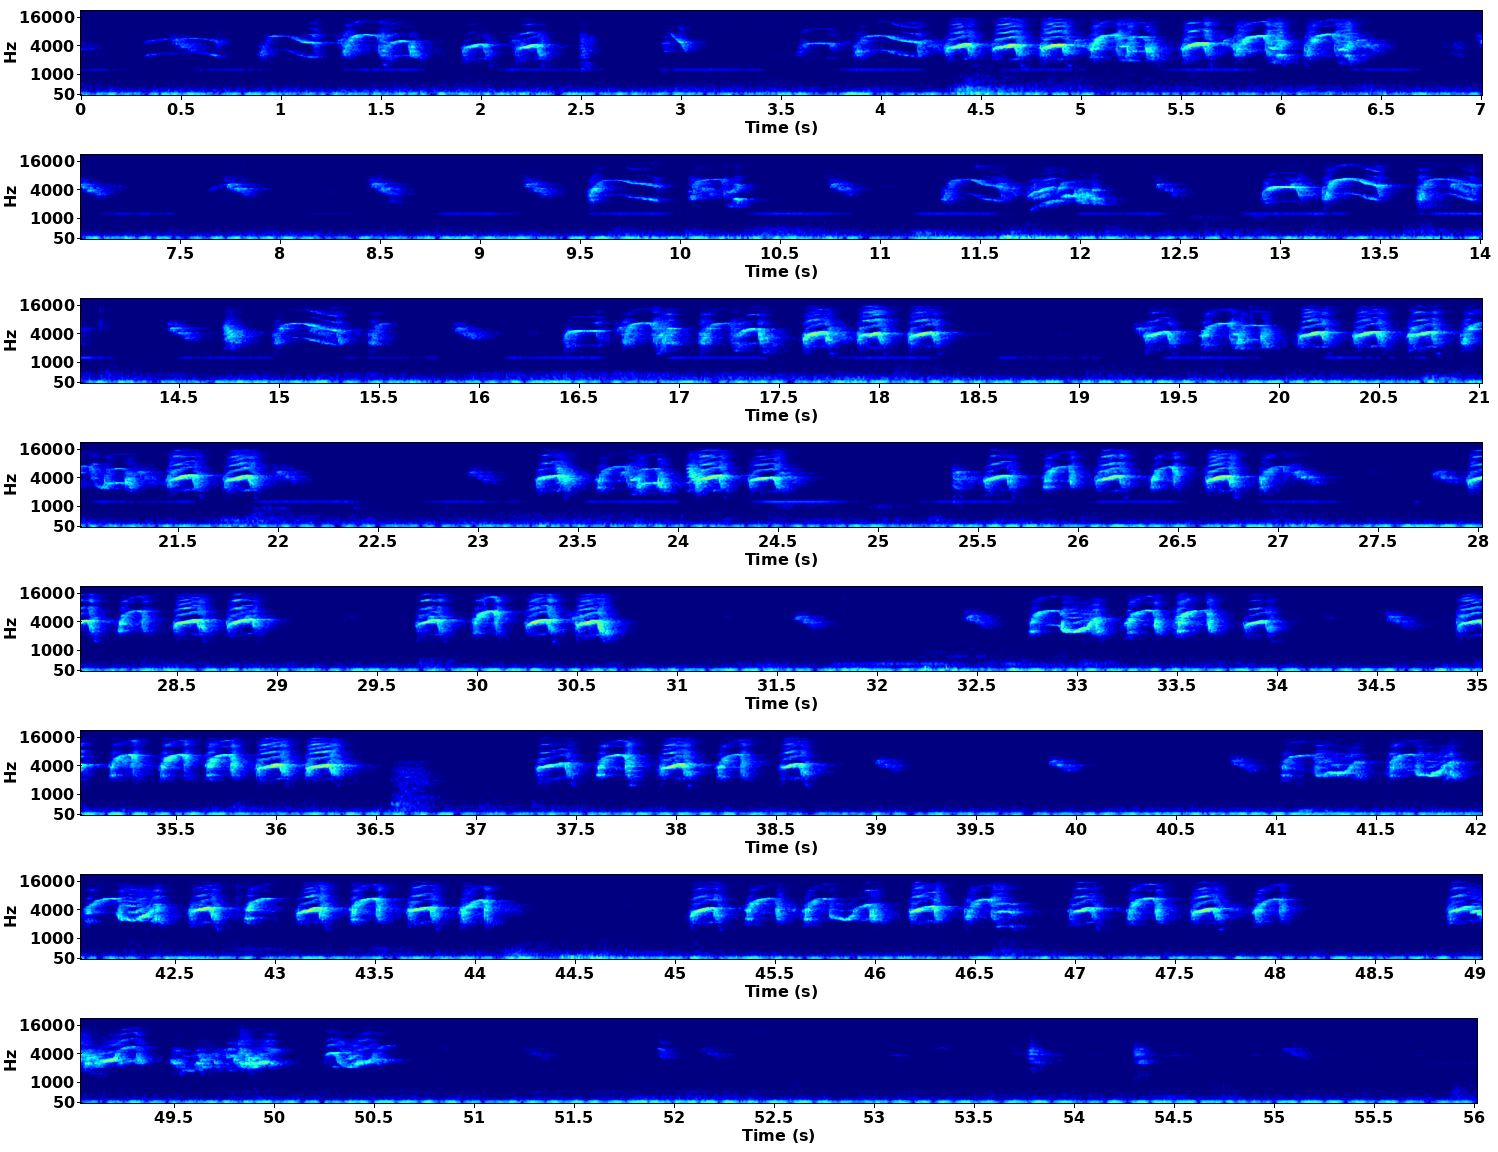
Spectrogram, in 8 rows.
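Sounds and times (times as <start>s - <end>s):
songbirds chirping: 0.0s - 56.0s.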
